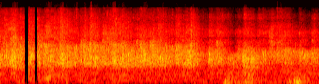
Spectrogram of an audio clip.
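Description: An audience at an institute event breaks into applause, a dense, steady roar of many hands clapping that carries on throughout.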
